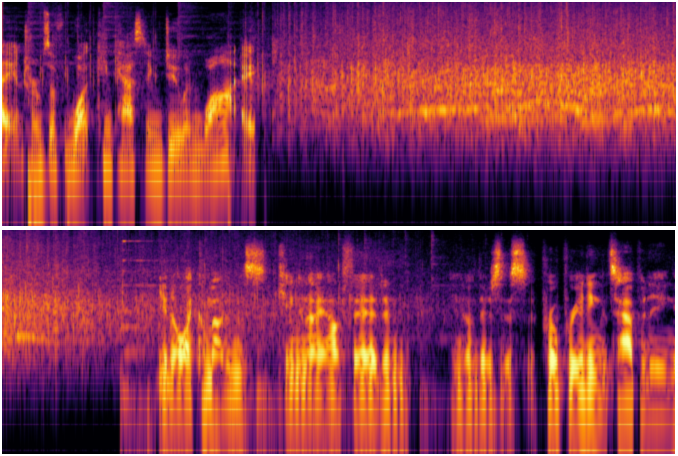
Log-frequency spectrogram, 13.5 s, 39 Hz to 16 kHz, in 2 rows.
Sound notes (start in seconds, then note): 2.9 cheers and applause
